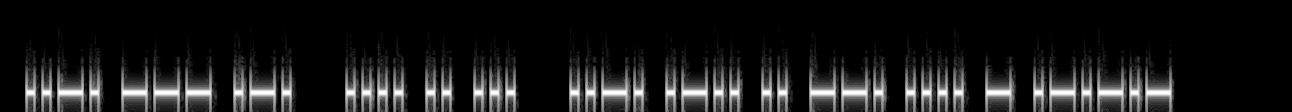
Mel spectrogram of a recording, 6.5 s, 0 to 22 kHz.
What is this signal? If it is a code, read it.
Morse code, heard as a keyed tone, about 30 wpm, 700 Hz. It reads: FOR HIS FLIGHT.
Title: Sentences from Top 1400 Words 30wpm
